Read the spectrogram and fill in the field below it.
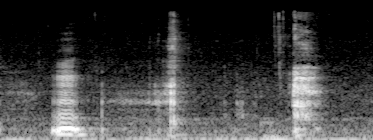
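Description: Three brief slurping sips of hot coffee, spaced about a second apart, with a soft swallow between them.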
